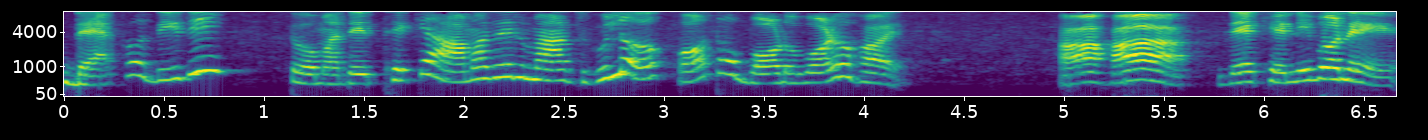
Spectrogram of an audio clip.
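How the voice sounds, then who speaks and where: A woman puts on a cartoonish character voice at an extremely high pitch, with lively intonation and a moderate pace. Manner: soft, reassuring.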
